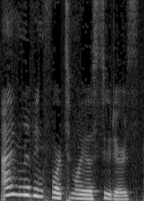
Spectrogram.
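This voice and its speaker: A woman hosting a podcast, chatting casually and reading listener comments aloud in an animated way. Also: lowish voice, measured pace. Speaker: podcast host.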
